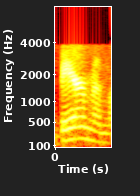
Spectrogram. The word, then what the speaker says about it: Bierman: Am I pronouncing your last name correctly? – You're almost there. It's Bierman, like Smokey the Bear.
